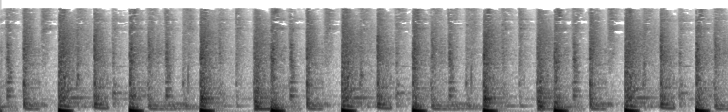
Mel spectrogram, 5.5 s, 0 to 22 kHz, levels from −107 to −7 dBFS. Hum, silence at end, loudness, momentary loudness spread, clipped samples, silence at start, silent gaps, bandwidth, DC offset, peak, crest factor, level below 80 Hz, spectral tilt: none; 0 s; -23 LUFS; 7 LU; under 0.1%; 0 s; none; 16.5 kHz; 0.2%; -2 dBFS; 18 dB; -22 dBFS; -4 dB/octave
